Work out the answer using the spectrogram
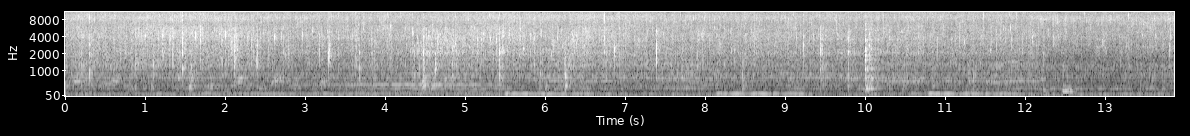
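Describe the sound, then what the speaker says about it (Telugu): Chicken leg pieces deep fry in hot oil, a steady close crackling sizzle with scattered pops, under an intermittent low hum. "లెగ్ పీసెస్ అన్నీ కూడా ఫ్రై అయిపోయినాయి"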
